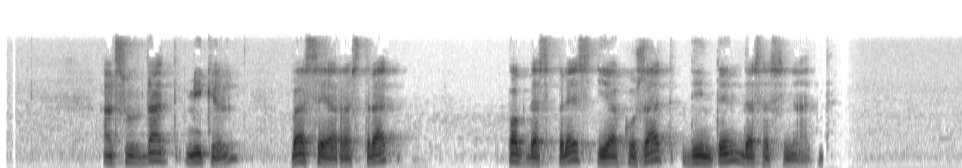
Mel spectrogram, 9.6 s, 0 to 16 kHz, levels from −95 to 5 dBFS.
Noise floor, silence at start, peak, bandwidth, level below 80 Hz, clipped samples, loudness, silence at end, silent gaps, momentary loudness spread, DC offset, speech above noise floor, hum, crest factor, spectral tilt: -64 dBFS; 1.05 s; -4 dBFS; 7.8 kHz; -54 dBFS; under 0.1%; -22 LUFS; 1.4 s; none; 10 LU; under 0.1%; 43 dB; none; 20 dB; -6 dB/octave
